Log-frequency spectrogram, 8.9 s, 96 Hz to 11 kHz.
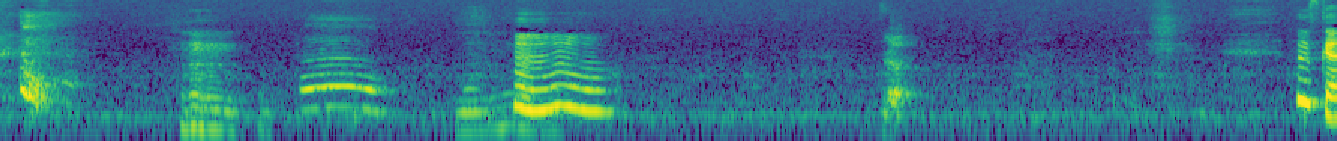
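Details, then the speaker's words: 20-month-old boy with infantile Tay-Sachs disease, 9 months after cord blood transplant, amused by his hiccups: babbling and cooing with short, abrupt catches between sounds; hiccups. "Those hiccups are funny, huh?"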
